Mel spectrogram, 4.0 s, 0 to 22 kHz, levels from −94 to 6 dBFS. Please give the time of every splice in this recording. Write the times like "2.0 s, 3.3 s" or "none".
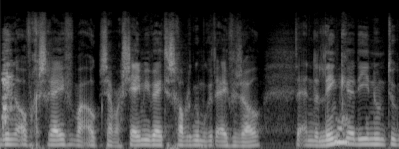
1.0 s, 3.0 s

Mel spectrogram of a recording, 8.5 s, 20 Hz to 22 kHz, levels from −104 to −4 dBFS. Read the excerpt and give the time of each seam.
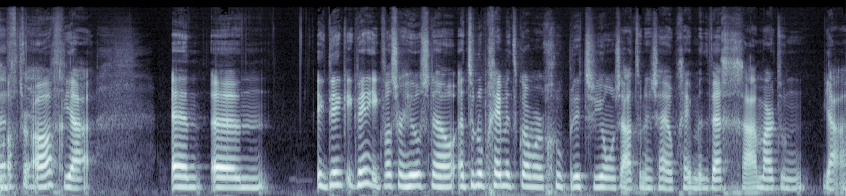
none

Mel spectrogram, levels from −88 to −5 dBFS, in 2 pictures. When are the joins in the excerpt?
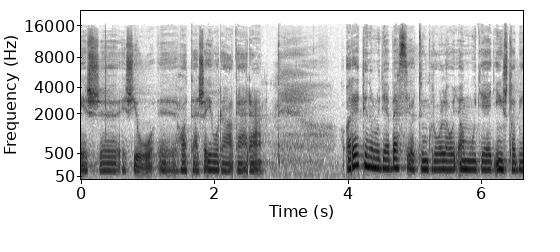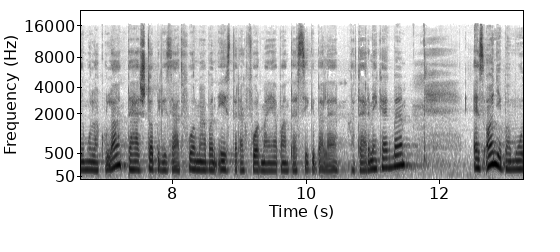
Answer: none

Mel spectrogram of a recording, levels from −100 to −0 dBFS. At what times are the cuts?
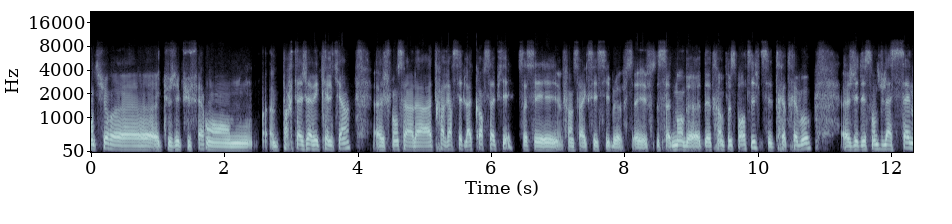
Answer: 10.0 s

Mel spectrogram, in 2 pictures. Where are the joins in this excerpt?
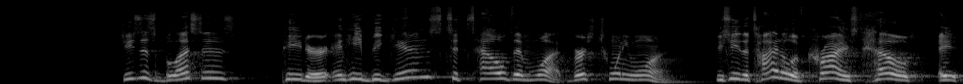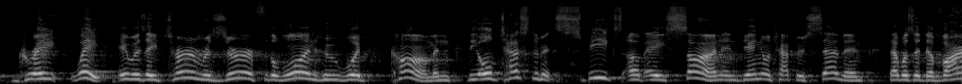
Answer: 7.1 s

